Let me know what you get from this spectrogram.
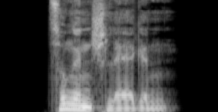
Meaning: dative plural of Zungenschlag
- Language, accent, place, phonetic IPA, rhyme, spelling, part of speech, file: German, Germany, Berlin, [ˈt͡sʊŋənˌʃlɛːɡn̩], -ʊŋənʃlɛːɡn̩, Zungenschlägen, noun, De-Zungenschlägen.ogg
